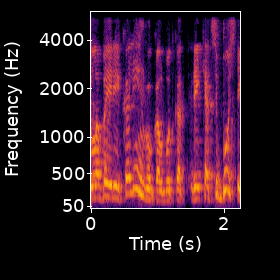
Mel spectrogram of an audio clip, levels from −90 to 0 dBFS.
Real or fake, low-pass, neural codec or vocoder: real; 5.4 kHz; none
